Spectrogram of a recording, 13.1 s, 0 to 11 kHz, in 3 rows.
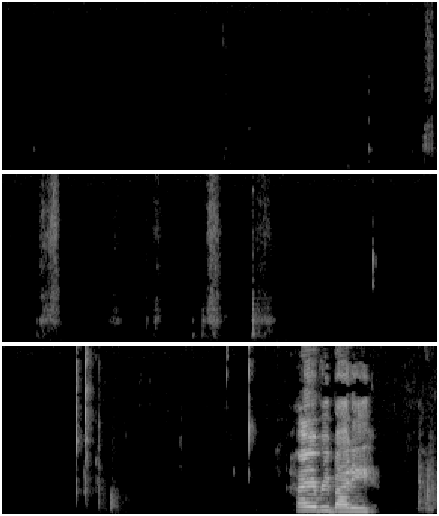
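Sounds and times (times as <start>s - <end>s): sharp clicks: 9.4s - 9.8s.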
